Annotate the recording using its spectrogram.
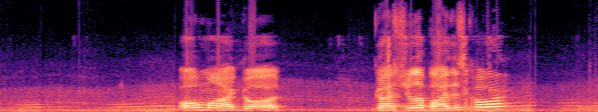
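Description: A sports car engine hums and rises in pitch as the car speeds up.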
